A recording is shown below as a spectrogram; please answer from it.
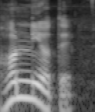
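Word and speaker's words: হন্যতে: অয়ং পুরানো শাশুয়ত শাশুয়ত অয়ং পুরানো এরপর ন হন্নিয়তে এখানে হন্নিয়তে উচ্চারণ করলাম কেন হন্নিয়তে এখানে আমরা হন অর্থাৎ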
